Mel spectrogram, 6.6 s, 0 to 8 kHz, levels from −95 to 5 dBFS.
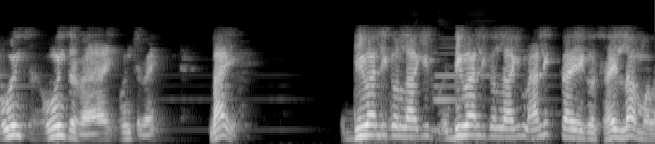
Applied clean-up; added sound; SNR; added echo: classical method WPE with log-MMSE.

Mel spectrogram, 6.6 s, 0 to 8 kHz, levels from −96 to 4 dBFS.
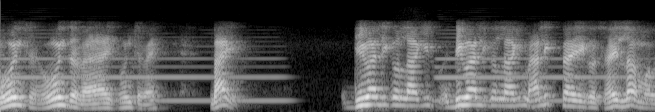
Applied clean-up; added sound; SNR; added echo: none; Wind instrument, woodwind instrument; 18 dB; reverberation time 0.4 s.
